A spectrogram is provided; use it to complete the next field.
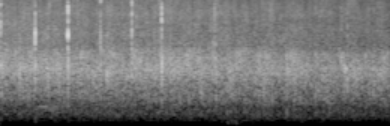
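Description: A church audience applauding students steadily, a dense wash of many hands clapping at once with a few sharper individual claps standing out, sustained at an even level throughout.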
